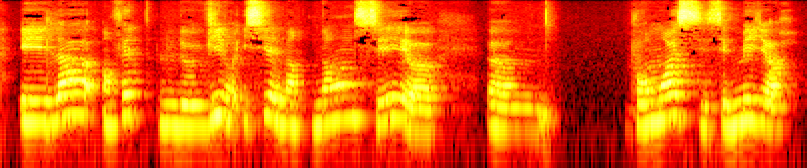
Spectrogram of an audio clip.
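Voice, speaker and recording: Fairly high female speech, its pitch varying in an ordinary way. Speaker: tarot card reader. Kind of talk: tarot reading video. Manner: hesitant, with fillers.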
